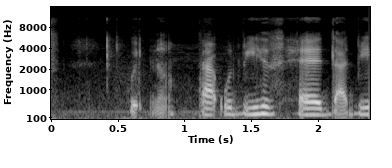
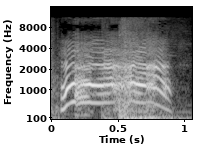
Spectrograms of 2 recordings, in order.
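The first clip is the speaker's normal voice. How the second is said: very high, loud scream; ragdoll's mock scream; 6 dB louder than usual. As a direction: shriek as the falling ragdoll. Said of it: "that's him screaming".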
